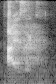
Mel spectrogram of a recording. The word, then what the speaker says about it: Isak: Well, if you were in Russia, you would definitely say it right. But since we're here in the U.S., I haven't been called that. The only person who calls me that is my mother. – So. Well, what should I call you? – Isaac. – Isaac, okay. – I know, the way it's spelled that interesting in Russia, they missed one A, so now I'm Isak. But no, my friends call me Isaac, so.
